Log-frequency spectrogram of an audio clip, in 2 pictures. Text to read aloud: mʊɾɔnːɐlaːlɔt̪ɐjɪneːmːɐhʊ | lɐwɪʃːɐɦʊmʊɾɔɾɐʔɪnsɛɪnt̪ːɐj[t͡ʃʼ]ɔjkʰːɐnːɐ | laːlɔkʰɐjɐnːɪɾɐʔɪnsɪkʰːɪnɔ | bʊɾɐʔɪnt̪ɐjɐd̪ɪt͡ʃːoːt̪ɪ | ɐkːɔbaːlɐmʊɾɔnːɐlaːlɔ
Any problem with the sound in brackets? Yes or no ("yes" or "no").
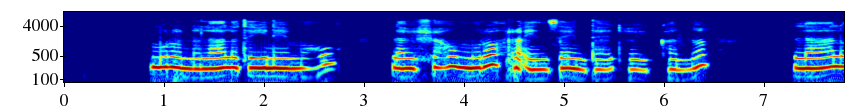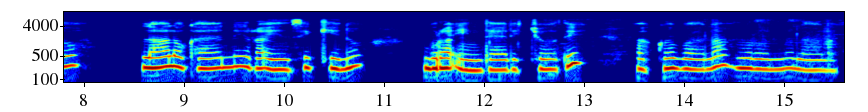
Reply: no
